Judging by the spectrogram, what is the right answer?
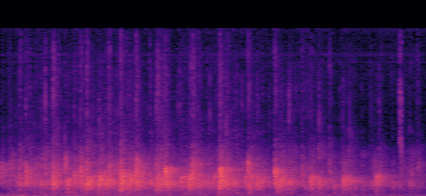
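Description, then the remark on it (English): A sustained round of applause from a crowd, dense overlapping hand claps forming a steady bright patter that holds for several seconds at moderate loudness, with no talk over it. “That certainly deserved a round of applause.”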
